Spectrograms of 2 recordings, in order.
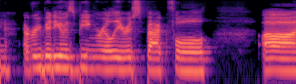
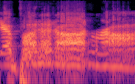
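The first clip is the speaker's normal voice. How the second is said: acted salty, slow, rough yelled-out scolding; 4 semitones higher than usual. Retelling how a woman at the booth corrected them, retelling a yell. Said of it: "Like yelled it at me".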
